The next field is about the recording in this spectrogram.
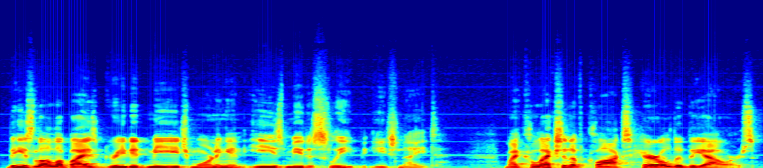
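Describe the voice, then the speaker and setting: A man reading detective fiction aloud as an author, in a measured, deliberate storytelling manner. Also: medium pitch, fairly bright tone. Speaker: author reading from own book. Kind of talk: scripted narration, audiobook-style reading of a detective novel.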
